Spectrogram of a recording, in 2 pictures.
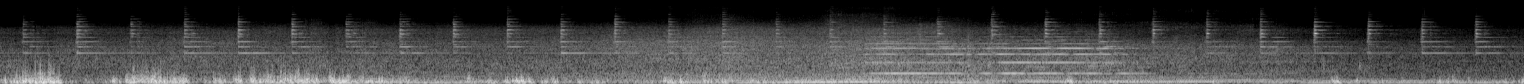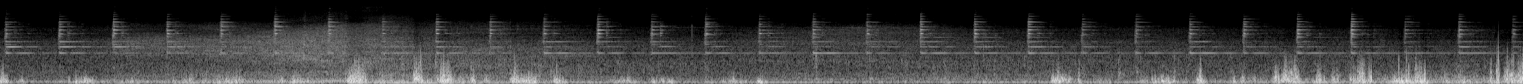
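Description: Drawbridge warning bell ringing in steady repeated strikes while gusts of wind buffet the microphone. A horn sounds once for about three seconds, roughly a third of the way in.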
